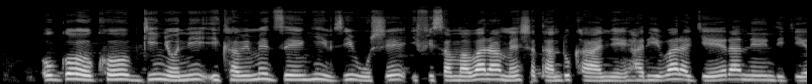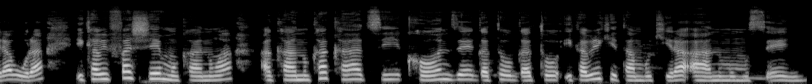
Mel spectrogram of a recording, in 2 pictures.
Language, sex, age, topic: Rundi, female, 18-24, agriculture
